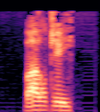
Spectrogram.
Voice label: "bulgy", English; adjectives

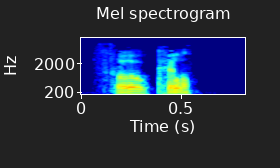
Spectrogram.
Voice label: "focal", english; adjectives

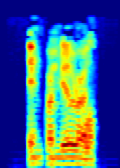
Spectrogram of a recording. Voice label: "intramural", english; adjectives

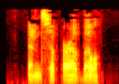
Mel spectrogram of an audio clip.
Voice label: "unseparable", english; adjectives

